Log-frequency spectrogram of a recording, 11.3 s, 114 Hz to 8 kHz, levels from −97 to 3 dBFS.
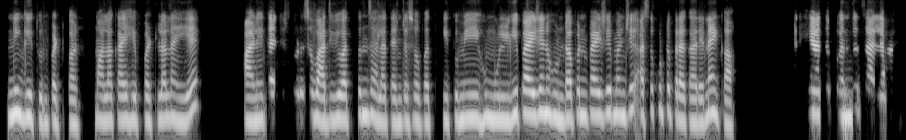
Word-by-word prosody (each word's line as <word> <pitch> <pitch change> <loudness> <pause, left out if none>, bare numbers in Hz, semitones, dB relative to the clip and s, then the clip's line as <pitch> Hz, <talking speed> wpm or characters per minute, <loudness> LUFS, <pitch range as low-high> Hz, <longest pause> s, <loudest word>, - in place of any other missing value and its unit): निघ 250 -2 +6
इथून 210 -3 -1
पटकन, 195 -1 -3 0.2
मला 210 0 -1
काही 215 0 +1
हे 210 0 -1
पटलं 215 +1 -2
नाही 215 -2 -1
आहे." 295 +6 +1 0.7
आणि 210 +1 +2
त्यांचे 230 +2 -2
थोडंसं 470 - -9
वादविवाद 215 0 +2
पण 245 0 +1
झाला 220 -4 -1
त्यांच्यासोबत, 200 0 -4 0.2
की 210 - -5
तुम्ही 220 +1 +2
मुलगी 215 +1 +3
पाहिजे 250 -1 +6
आणि 260 0 +5
हुंडा 225 -2 +3
पण 245 -1 +1
पाहिजे 250 +1 +1
म्हणजे? 250 +2 0
असं 275 0 -5
कुठं 275 0 -4
प्रकार 205 -4 -1
आहे? 195 - -2
नाही 255 +1 +4
का? 190 -3 -2 1.0
हे 260 - +7
आता 250 +3 -1
बंद 235 0 +2
झालं 250 -6 0
आहे. - - -6
225 Hz, 190 wpm, -21 LUFS, 210-245 Hz, 1.0 s, हे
